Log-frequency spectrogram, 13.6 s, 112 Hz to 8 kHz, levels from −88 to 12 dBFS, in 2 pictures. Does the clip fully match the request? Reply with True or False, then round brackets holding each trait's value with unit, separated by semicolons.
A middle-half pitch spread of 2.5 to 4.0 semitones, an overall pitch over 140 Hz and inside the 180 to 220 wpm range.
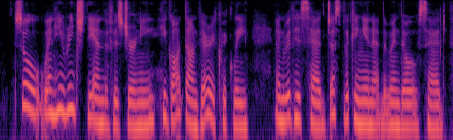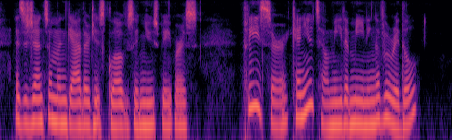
True (3.4 semitones; 185 Hz; 195 wpm)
